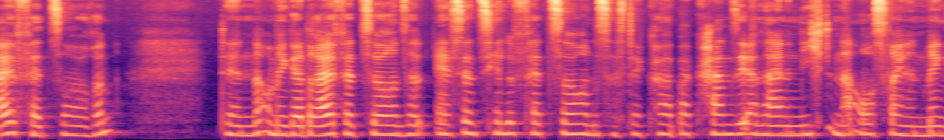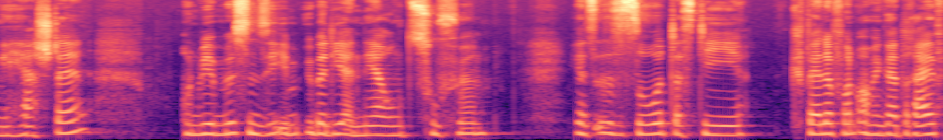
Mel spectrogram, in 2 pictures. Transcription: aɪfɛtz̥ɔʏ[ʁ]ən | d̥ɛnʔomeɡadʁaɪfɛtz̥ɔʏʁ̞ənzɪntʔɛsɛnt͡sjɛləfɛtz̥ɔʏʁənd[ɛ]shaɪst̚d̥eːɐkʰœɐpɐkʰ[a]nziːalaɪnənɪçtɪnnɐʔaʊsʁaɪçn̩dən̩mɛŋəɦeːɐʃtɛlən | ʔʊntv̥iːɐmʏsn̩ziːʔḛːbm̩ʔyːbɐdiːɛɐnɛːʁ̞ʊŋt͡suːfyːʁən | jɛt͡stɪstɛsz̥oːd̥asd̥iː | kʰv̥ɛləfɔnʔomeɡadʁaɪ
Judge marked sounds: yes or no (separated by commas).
yes, no, yes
